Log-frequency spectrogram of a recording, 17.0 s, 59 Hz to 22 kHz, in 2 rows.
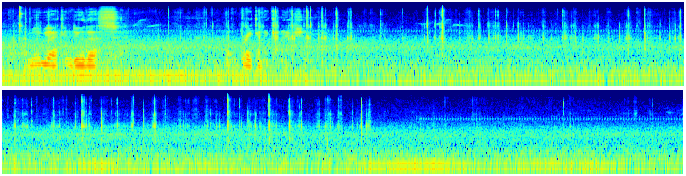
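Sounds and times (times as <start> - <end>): wiring connectors clicking and rattling: 2.0 - 13.2.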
